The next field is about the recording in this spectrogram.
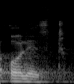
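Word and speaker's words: honest: यहां पर H silent है। तो कौन सा दे रहा? ओ अपनी साउंड दे रहा ऑनेस्ट।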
